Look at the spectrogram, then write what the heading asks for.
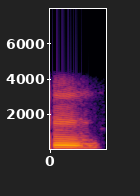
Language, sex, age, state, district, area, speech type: Odia, male, 18-30, Odisha, Nuapada, urban, conversation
